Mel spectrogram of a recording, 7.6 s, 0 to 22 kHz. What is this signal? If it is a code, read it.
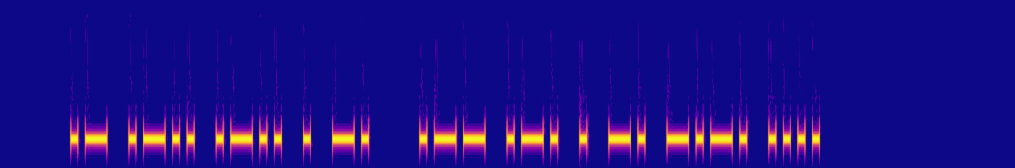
Morse code, heard as a keyed tone, about 21 wpm, 700 Hz. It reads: ALLEN WRENCH
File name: Difficult Words with Hints - 22wpm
